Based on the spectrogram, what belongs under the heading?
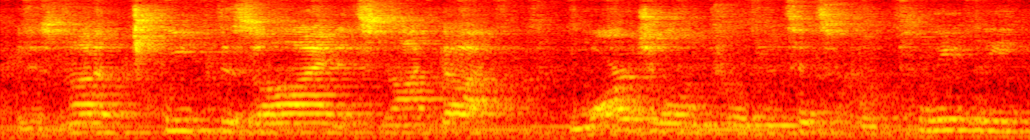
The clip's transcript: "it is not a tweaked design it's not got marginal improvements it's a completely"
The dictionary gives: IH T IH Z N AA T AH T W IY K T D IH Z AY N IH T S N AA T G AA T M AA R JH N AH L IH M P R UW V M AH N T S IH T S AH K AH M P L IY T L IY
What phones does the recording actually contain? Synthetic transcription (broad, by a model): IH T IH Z N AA T AH T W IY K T D IH Z AY N IH T S N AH T G AA T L AA R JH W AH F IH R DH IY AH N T IH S AH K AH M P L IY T L IY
